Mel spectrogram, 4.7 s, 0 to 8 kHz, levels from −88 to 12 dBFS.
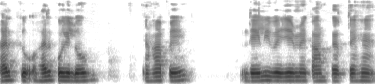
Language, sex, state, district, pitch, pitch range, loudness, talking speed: Hindi, male, Bihar, Lakhisarai, 135 Hz, 135-140 Hz, -16 LUFS, 165 wpm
